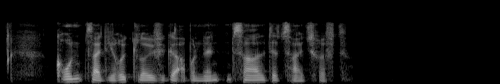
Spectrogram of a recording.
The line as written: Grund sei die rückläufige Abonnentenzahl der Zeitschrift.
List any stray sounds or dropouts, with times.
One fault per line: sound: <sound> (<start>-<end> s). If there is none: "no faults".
no faults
